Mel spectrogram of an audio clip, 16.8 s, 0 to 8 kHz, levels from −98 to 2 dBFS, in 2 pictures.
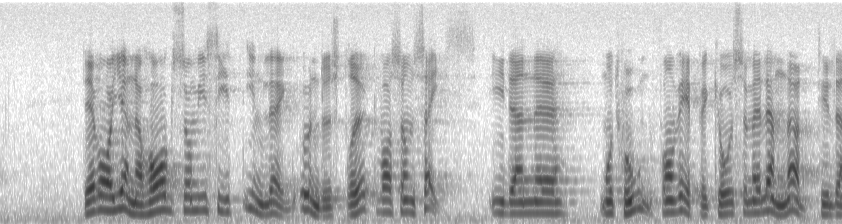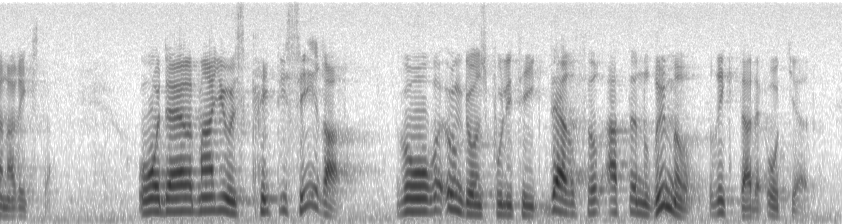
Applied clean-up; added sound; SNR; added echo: none; none; none; none.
